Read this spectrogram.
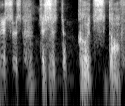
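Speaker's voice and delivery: breathy murmur, almost whispered. Retelling what someone texted during a wrestling match: Vince McMahon voice. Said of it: "He sounded like Vince McMahon".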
